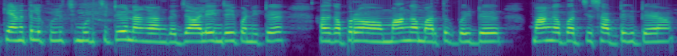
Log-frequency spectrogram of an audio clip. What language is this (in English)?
Tamil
